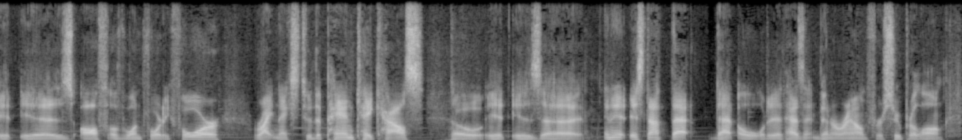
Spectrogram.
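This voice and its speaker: Speech comes at a fairly slow pace with a slight Southern accent. Pitch varies in an ordinary way. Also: man. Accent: slight southern drawl. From Louisiana. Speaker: real estate agent / local guide vlogger. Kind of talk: casual video tour. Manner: casual, hesitant with fillers.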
